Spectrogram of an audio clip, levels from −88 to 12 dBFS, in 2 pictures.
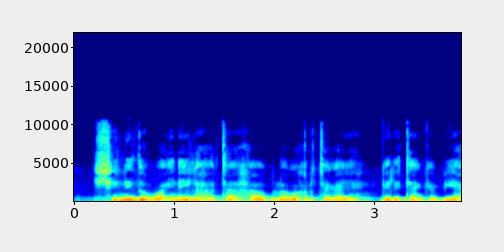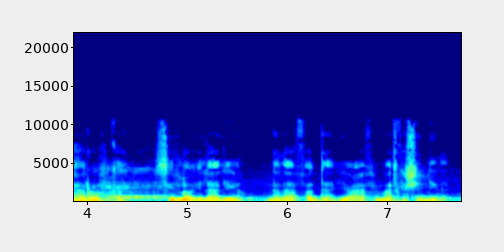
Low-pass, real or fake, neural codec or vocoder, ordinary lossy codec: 10.8 kHz; real; none; MP3, 48 kbps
